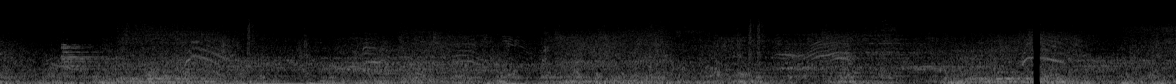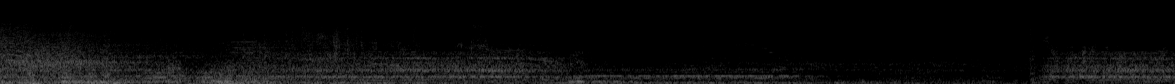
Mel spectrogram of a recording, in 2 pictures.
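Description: Game spell effects burst, whoosh and crackle in a busy battle.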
